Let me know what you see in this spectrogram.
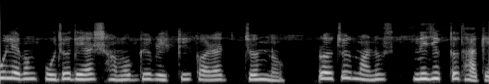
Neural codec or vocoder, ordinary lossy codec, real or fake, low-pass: codec, 16 kHz, 8 kbps, FreqCodec, smaller model; none; fake; 7.2 kHz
